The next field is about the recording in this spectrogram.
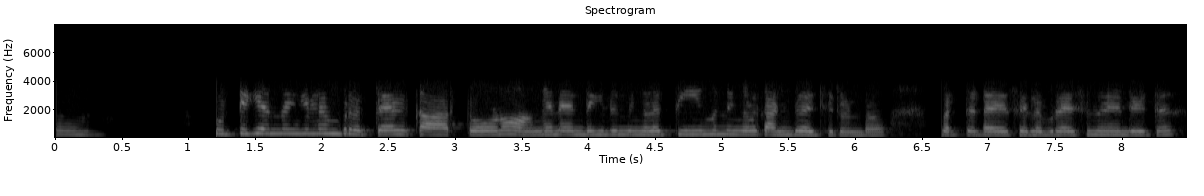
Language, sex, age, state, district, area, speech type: Malayalam, female, 18-30, Kerala, Kannur, urban, conversation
